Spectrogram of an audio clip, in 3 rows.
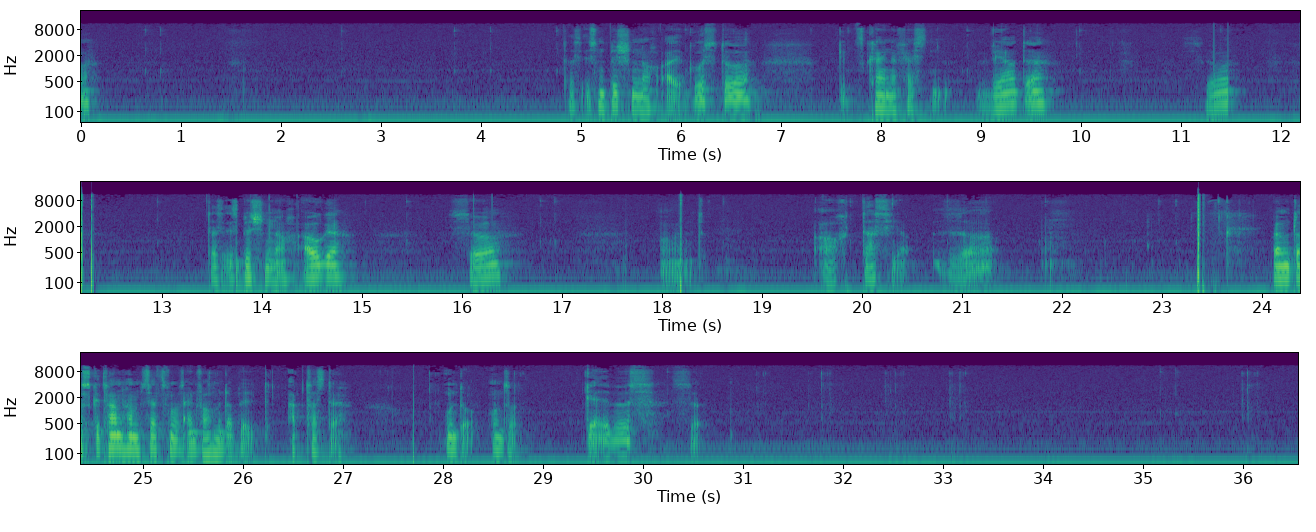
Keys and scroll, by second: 35.9 Page_Down.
